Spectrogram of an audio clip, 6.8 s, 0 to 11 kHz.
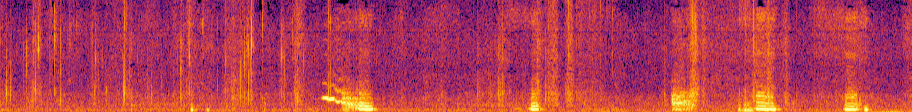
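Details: Bordoodle puppies, 17 days old, giving short high squeaky whimpers, about five brief squeals scattered over seven seconds against a quiet hissing background, with a person speaking softly nearby.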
